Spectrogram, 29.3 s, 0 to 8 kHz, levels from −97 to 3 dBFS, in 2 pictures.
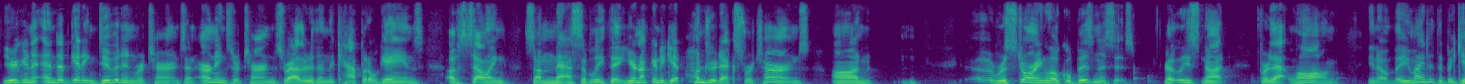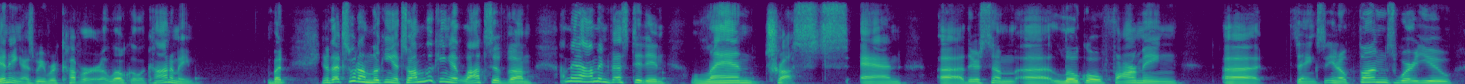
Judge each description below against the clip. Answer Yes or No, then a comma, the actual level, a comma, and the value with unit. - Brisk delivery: No, average, 180 wpm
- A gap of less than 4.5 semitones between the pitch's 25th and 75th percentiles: No, average, 5.0 semitones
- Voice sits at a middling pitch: Yes, medium, 160 Hz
